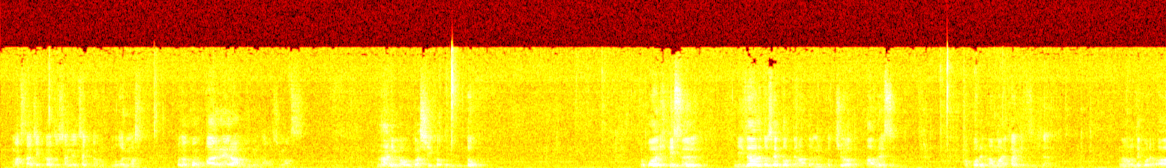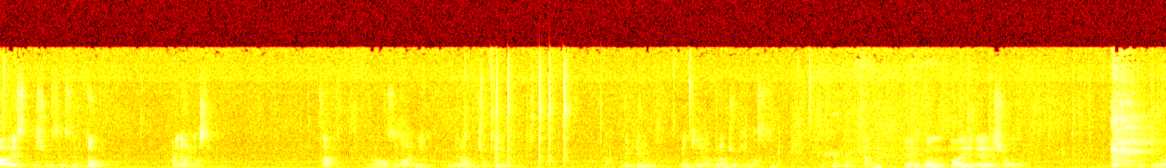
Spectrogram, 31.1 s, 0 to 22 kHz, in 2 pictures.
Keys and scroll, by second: 6.1 ctrl+shift+super+F12, 20.3 super+z, 22.4 super+z.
